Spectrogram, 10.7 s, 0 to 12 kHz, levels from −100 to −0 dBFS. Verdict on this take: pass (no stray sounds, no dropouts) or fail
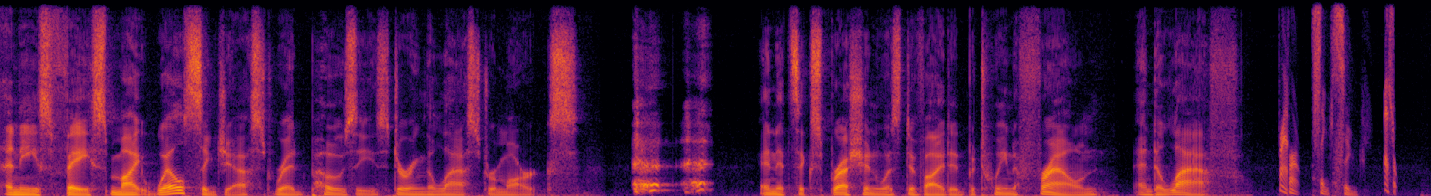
fail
